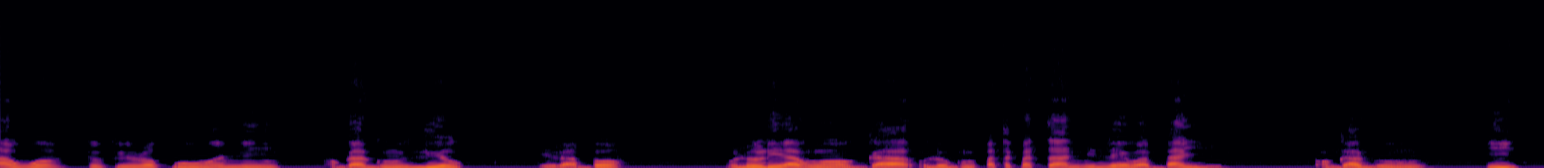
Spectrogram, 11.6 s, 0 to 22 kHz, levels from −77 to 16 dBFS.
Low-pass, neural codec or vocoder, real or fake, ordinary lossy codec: 19.8 kHz; codec, 44.1 kHz, 7.8 kbps, Pupu-Codec; fake; none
